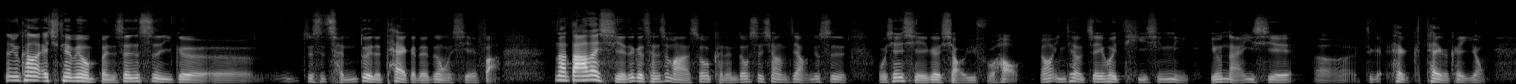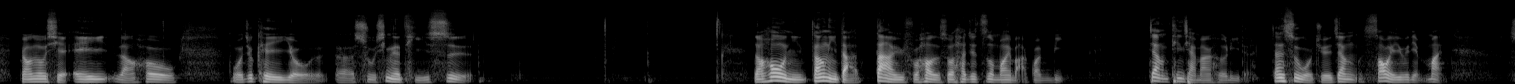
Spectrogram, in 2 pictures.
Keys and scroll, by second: 16.9 Return.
